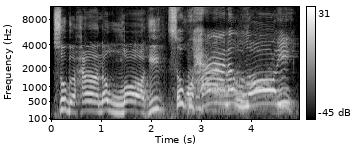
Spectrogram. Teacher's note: इसमें जलालत अल्लाह पाक का नाम है, उससे पहले ज़बर भी आ रहा है। तो अब क्या करेंगे, अल्लाह पाक के नाम को क्या करेंगे, मोटा करेंगे।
